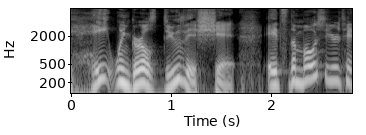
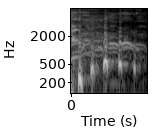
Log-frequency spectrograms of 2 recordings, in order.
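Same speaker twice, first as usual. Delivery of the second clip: high burst of laughter; 5 dB quieter than usual. Real, not acted. Laughing at own comparison.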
